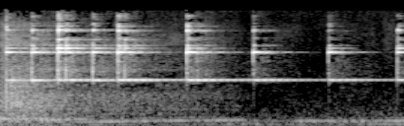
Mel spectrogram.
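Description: A small door bell jingles with a string of quick, bright metallic strikes, its high ringing tones hanging on between hits over a low, steady hum.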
